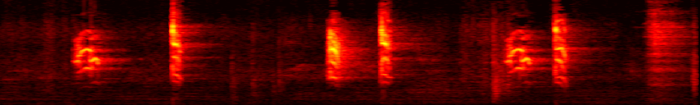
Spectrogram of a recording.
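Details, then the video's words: Caged double-collared seedeater, frightened and trying to escape the cage, giving sharp, high chirps in short bursts, about six notes spaced irregularly roughly every half second to second, with faint background hum. "Chia de coleiro tremendo de medo!"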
